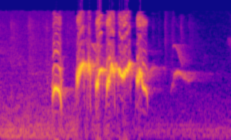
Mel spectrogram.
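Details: Competition song of a red-whiskered bulbul, meant for training: one sharp opening note followed by a quick burst of five or six bright, looping warbled notes, then a faint trailing note.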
